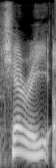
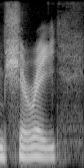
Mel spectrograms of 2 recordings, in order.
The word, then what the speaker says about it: Cherie: Cherry, or how she pronounced her name, Cherie, is like just above 4 foot tall, and she's got a beard that goes down to her knees.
